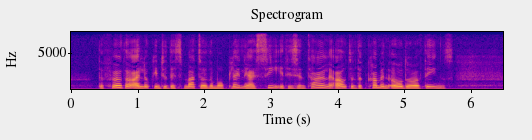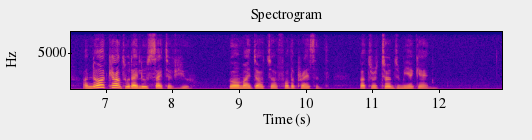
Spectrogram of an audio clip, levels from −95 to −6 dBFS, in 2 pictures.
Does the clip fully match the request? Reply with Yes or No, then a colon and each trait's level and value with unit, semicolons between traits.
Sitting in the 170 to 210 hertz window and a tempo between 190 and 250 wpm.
Yes: high, 190 Hz; average, 195 wpm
